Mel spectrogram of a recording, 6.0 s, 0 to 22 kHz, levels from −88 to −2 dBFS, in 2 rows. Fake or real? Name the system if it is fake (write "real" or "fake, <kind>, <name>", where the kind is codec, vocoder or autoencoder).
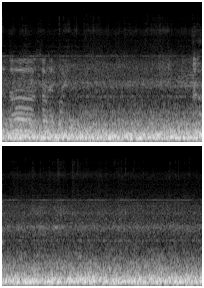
fake, vocoder, BigVGAN v2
